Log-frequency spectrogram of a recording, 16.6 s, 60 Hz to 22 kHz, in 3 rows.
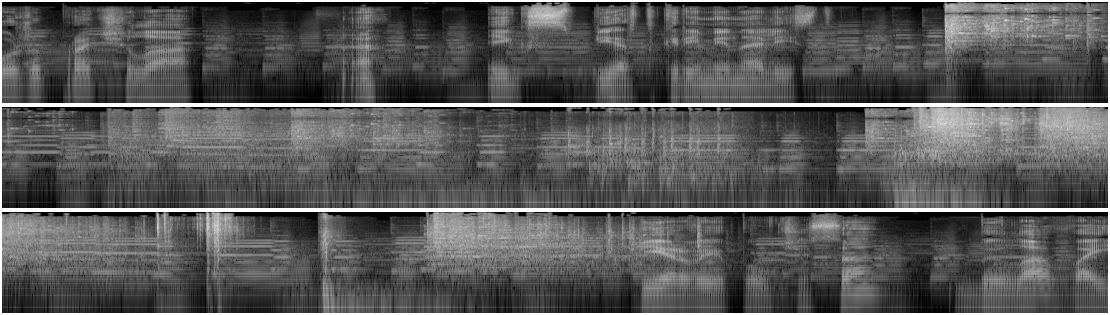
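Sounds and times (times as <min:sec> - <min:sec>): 
speech: 0:00.0 - 0:04.2, 0:14.3 - 0:16.5
clatter and shattering of breaking dishes: 0:04.7 - 0:09.3, 0:09.9 - 0:12.3, 0:13.2 - 0:14.8
metallic crash of a toppling samovar: 0:04.7 - 0:14.7.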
